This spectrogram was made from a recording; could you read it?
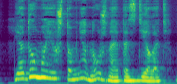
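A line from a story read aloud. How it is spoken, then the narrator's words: Sighing. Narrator (Russian): вздохнул Филипп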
